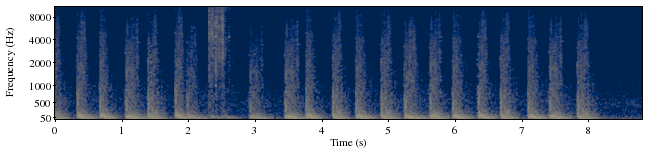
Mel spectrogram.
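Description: A mech walks with heavy, rhythmic metallic stomps.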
